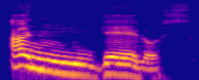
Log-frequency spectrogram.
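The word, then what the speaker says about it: ⲁⲅⲅⲉⲗⲟⲥ: one after the other the first one would be pronounced as an n so we will read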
